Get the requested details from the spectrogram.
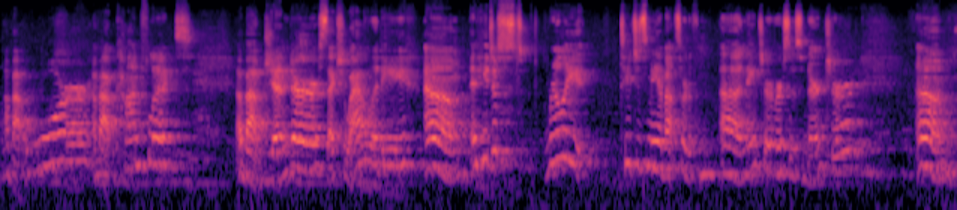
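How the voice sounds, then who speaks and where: A woman's voice: fairly high pitch, gravelly. A woman in her thirties with a Midwestern accent, giving a casual public artist talk, chatty and self-deprecating with many fillers. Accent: Midwestern American. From Indiana. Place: indoor event room. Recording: echoey room, faint noise.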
